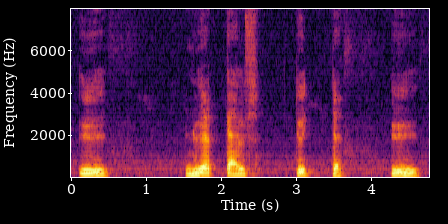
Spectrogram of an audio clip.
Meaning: The twenty-fourth letter of the Finnish alphabet, called yy and written in the Latin script
- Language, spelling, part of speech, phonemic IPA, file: Finnish, y, character, /y/, Fi-y.ogg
